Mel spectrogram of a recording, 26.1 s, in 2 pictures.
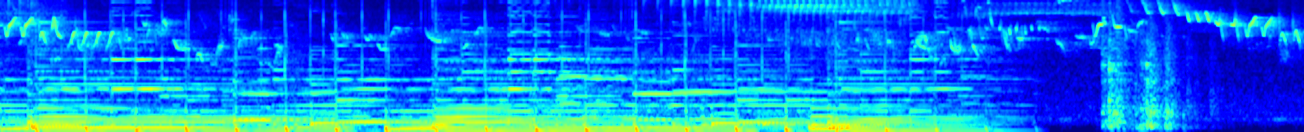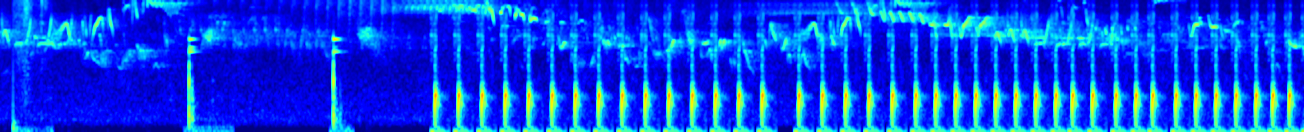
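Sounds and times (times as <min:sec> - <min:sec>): birds chirping: 0:00.0 - 0:26.0
fast even knocking: 0:17.4 - 0:26.0.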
